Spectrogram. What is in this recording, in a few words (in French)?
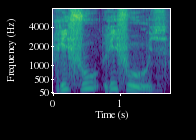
"riffou", patois jura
